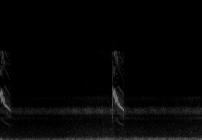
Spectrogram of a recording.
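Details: Calling female Oriental white-eye, played to make the male sing and open its beak: a thin falling whistle at the start and another a little over two seconds later, over a continuous high tone.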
